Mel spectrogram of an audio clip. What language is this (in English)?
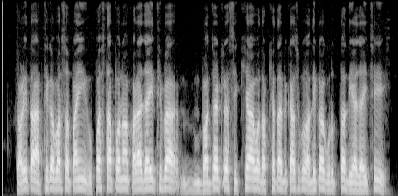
Odia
